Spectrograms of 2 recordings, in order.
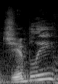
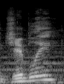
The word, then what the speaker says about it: Ghibli: said like sake um like the soft g-h sound to make a J basically all right this honeydew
